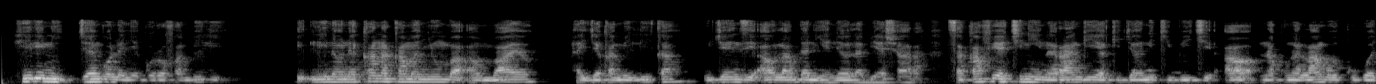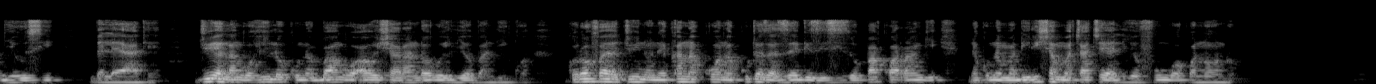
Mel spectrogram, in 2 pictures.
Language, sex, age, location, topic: Swahili, male, 18-24, Nairobi, finance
